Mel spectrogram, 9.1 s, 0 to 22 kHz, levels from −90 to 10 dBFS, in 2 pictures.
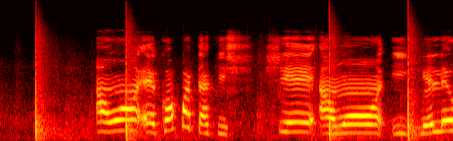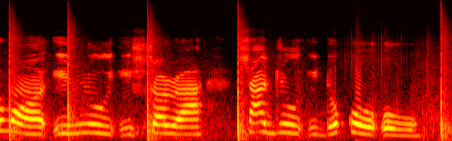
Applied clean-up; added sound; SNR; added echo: none; Fireworks; 14 dB; none.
